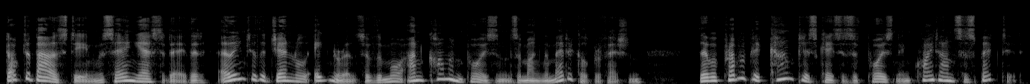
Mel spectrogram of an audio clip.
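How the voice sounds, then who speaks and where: A man reading aloud and voicing a cool, composed young married woman who speaks in a calm, measured way. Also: medium pitch, husky, no echo, studio quality, pitched above the performer's own voice, exaggerated voice.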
